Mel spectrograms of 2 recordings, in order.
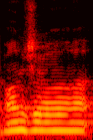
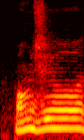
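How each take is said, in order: First: Softer, moderately high bonjour; imitated shop staff's hello, lightly raised; retold bonjour reply. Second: High, sing-out bonjour; mock-cheery customer's hello, pitched well up; retold bonjour greeting. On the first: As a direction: answer the greeting more quietly. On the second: Retold greeting entering French shop.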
